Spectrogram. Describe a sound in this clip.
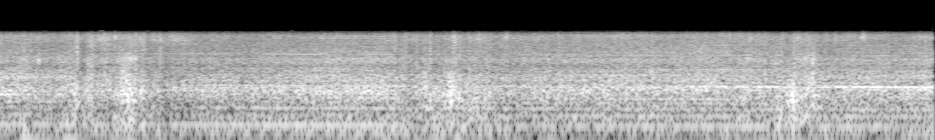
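The bus body rattles and knocks now and then.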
